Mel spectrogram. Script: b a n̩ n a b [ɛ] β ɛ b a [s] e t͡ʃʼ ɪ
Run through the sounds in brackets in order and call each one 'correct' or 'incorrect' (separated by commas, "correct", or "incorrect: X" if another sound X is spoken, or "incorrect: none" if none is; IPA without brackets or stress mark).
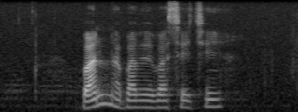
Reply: incorrect: a, correct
